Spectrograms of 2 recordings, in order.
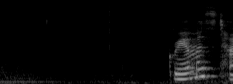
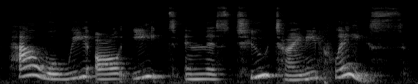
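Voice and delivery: louder, lively picture-book reading in rhyme; reading to children; 6 dB louder than usual. Acted. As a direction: read the counting rhyme out to the little ones with bounce. Reads picture book aloud.

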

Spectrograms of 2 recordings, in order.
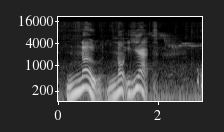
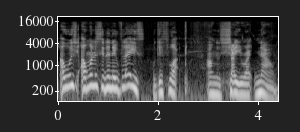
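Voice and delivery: usual speaking voice

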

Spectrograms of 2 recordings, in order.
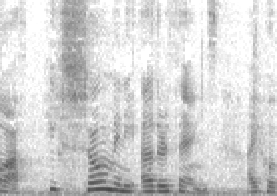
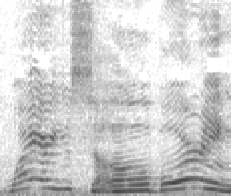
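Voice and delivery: loud teasing anteater; 4 semitones higher, 5 dB louder than usual. Acted. Anteater asks sloth.

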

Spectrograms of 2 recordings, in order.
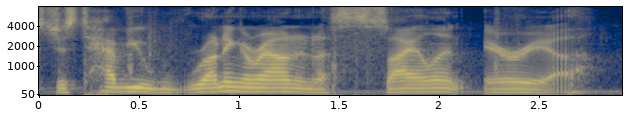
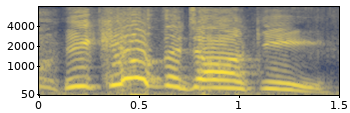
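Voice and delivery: shocked yell; 12 semitones higher, 15 dB louder, slower than usual. Real, not acted. Horror game jumpscare.

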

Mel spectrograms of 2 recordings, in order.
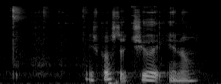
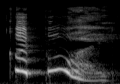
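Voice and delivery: high, loud squeal of praise; squeaky praising a dog; 13 semitones higher, 10 dB louder than usual. Real, not acted. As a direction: squeal it to the puppy.

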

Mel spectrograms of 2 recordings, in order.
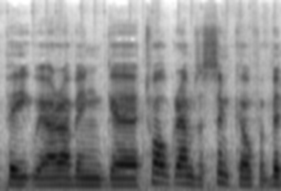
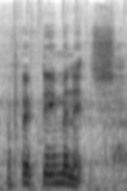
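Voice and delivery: ordinary talk, nothing marked

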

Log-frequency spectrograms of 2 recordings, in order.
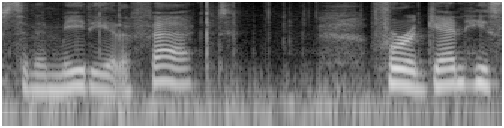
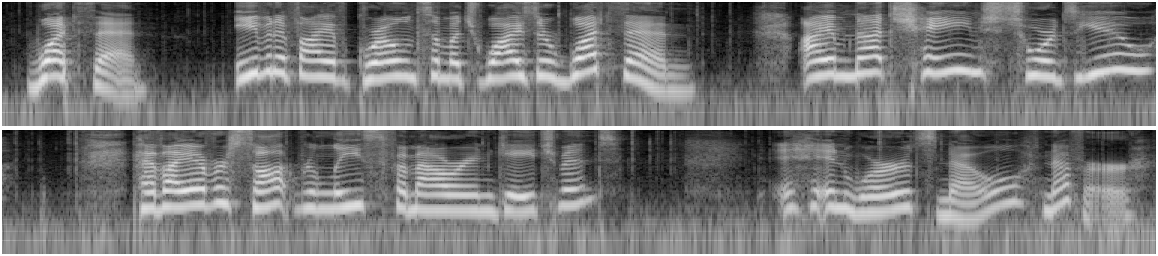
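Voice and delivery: raised, high, insistent pleading; heated protest; 7 semitones higher, 8 dB louder than usual. A narrator's reading. Scrooge defending himself to his fiancee, heated. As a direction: push back hard, voice lifted.

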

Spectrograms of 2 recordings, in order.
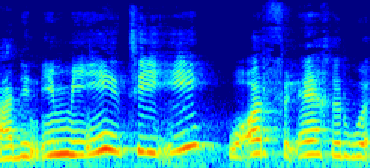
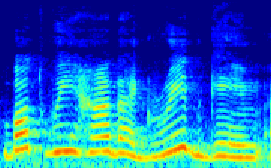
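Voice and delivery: very slow, clear English for learners; teacher voicing the girl's line, very slowly; slow read-aloud; 2 semitones higher, much slower than usual. Shown as a demonstration. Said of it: "قالت له".

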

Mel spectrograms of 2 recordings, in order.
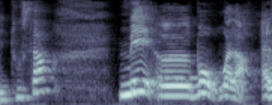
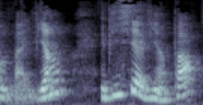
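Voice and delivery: ordinary talk, nothing marked

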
